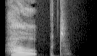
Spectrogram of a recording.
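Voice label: "helped", American English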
